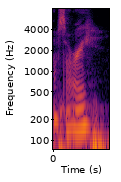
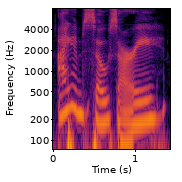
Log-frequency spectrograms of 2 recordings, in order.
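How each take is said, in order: First: The apology sounds curt and forced. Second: The apology sounds warm and sincere.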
